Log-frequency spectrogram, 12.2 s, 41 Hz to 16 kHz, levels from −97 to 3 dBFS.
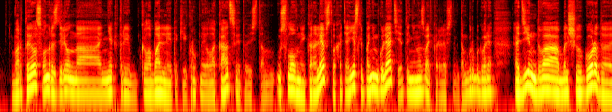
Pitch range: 100-120 Hz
